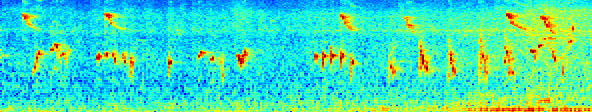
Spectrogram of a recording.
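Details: Yellow-vented bulbul, called trucukan ropel, giving short rising chirps around mid-pitch in loose bursts, with high thin notes above and a low steady hum underneath.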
